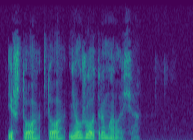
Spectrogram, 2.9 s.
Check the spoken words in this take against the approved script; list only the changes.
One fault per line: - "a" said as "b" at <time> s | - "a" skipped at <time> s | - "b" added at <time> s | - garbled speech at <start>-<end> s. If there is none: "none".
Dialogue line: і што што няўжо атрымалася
none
